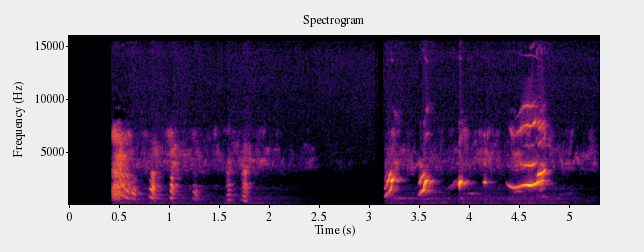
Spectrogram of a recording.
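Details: Green Pakistani talking parrots, three pet rose-ringed parakeets, produce a burst of quick rasping chirps, a pause, then several whistled upslurs ending in a drawn-out wavering note.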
